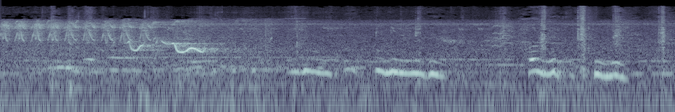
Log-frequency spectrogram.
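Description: Birds calling: a fast high chirping trill that stops about a second in, followed by a couple of short whistled notes and fainter low wavering calls.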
